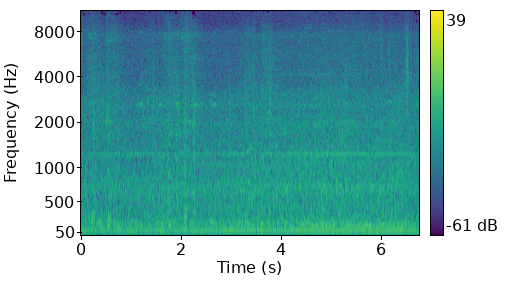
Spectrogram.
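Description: Passenger train coaches rolling past slowly: a steady low rumble with scattered wheel clicks over the rail joints and a faint steady high whine.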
